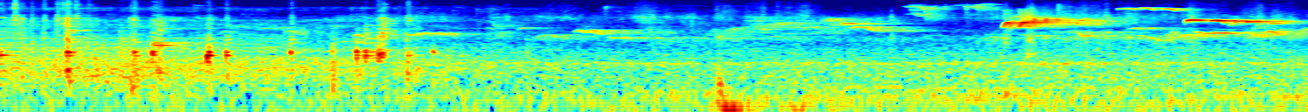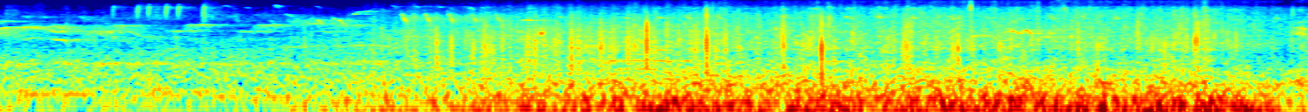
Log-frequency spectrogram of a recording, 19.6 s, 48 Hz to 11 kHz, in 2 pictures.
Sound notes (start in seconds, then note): 3.4 birdsong; 13.3 rain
